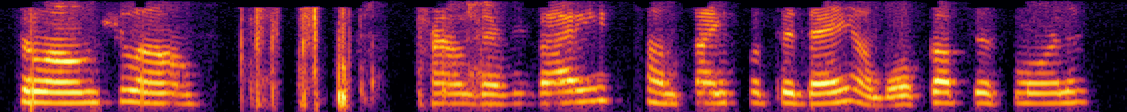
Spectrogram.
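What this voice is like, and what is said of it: Voice sounds like a cold. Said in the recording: “I have a cold,”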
